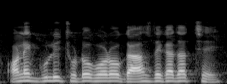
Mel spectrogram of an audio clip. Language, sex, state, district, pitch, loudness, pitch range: Bengali, male, West Bengal, Alipurduar, 155 Hz, -17 LUFS, 140-160 Hz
